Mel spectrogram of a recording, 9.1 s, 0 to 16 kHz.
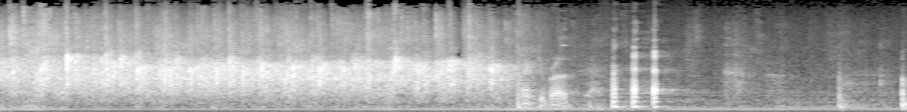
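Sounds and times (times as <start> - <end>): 
audience applause: 0.0 - 5.5
speech: 5.5 - 6.7
laughter: 5.9 - 6.9.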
